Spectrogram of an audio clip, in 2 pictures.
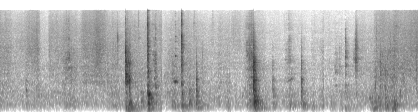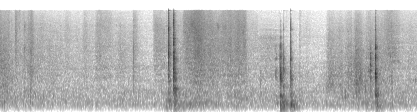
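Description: Clothes hangers clicking and knocking now and then as they are slid and hung on a closet rail, with the rustle of garments being moved between the clicks.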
